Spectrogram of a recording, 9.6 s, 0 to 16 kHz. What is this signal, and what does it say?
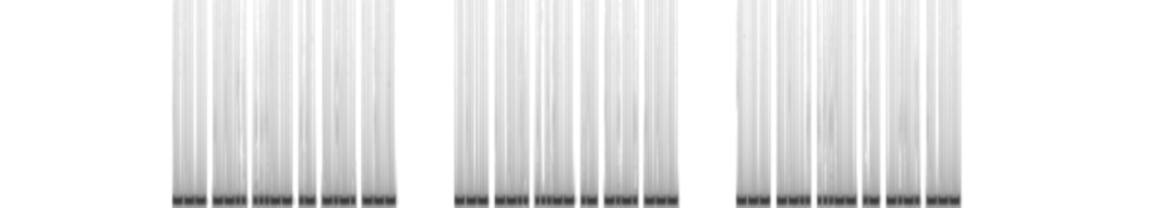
Morse code, heard as a keyed tone, about 52 wpm, 700 Hz. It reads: OZ3ACO OZ3ACO OZ3ACO
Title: DXCC-100 Call Signs - 6 Characters - Repeated 3x - 50wpm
